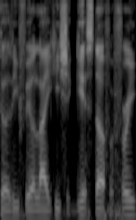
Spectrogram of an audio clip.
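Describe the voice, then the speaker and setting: With music in the background, a man speaks in a very deep, low voice with fairly even intonation. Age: 30s. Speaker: podcast host. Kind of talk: casual interview.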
